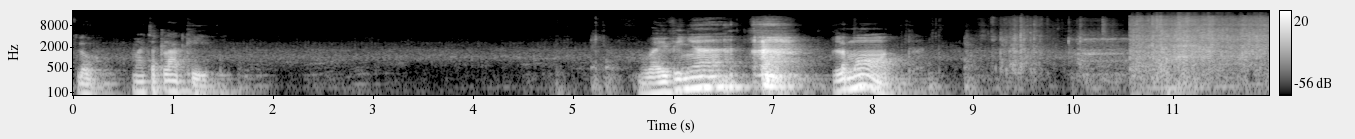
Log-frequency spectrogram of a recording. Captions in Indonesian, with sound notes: Loh, macet lagi. Wi-Fi-nya [berdehem] lemot.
